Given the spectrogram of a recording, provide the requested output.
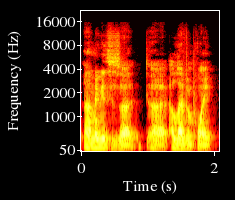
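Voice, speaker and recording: A man's voice: fairly low pitch, level tone, a little fast. A man in his thirties, a realtor and co-host, giving upbeat, emphatic advice in casual chat.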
